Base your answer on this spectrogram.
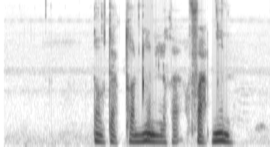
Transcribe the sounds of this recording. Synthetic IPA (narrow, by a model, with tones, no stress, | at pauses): nɔː˧˩k̚t͡ɕaː˨˩k̚t̪ʰɔː˧˥˨nŋɤ˧˥˨nlɛː˧˩wka˧˩faː˨˩k̚ŋɤ˧˥˨n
